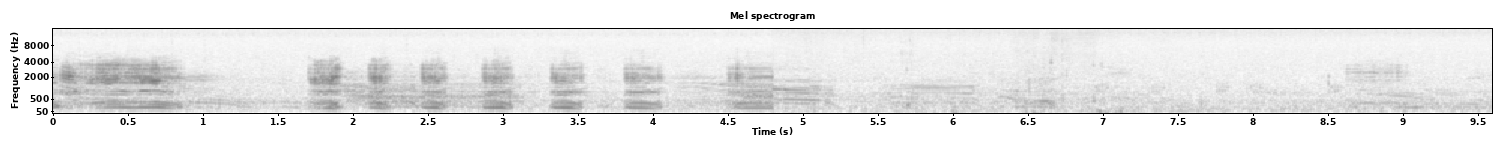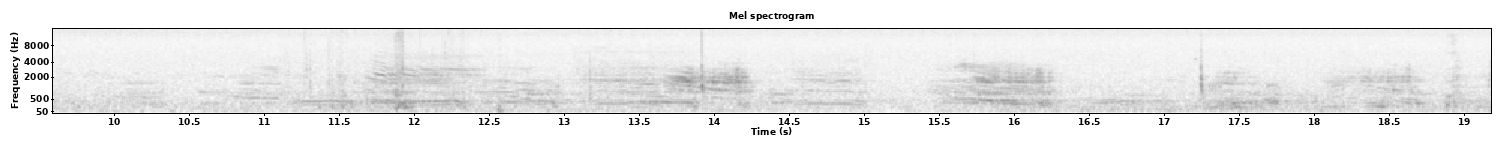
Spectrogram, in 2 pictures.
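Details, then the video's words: Many deer roaring during the rut in Kopački rit Nature Park, Croatia, a strict reserve with no hunting, in late summer. Rapid bursts of harsh calls open the recording, then scattered deep, groaning roars overlap from several animals. "Massive deer roar in Kopacki rit, Croatia - Masovna rika jelena u Kopačkom ritu"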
